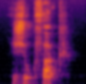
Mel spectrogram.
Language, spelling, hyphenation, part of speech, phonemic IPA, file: Dutch, zoekvak, zoek‧vak, noun, /ˈzuk.fɑk/, Nl-zoekvak.ogg
- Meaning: search box, search field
